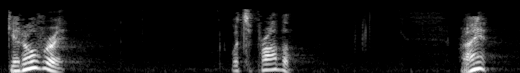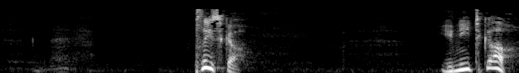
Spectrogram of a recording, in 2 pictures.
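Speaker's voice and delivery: ordinary delivery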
